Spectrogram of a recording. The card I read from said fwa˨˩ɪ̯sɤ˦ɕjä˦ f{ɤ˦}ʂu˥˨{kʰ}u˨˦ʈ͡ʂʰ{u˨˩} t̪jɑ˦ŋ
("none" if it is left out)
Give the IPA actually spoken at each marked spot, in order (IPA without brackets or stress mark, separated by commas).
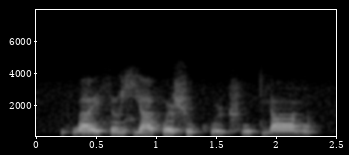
ɤ˥˨, kʰ, u˨˩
